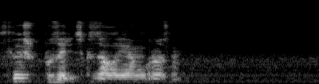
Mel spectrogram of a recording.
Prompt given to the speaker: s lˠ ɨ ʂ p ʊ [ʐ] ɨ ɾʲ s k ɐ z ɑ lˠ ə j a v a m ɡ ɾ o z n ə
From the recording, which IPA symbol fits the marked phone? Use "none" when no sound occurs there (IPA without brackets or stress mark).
z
